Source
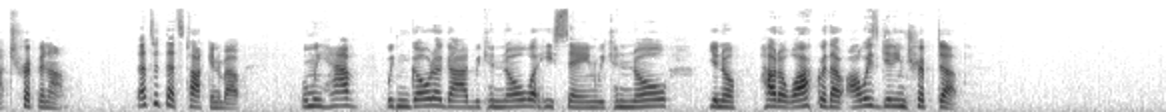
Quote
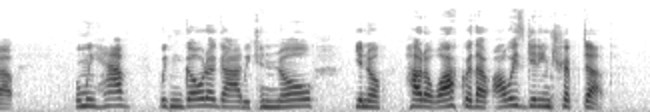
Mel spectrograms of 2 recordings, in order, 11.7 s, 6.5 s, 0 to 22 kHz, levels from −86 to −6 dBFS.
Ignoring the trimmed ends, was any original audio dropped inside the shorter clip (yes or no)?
yes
